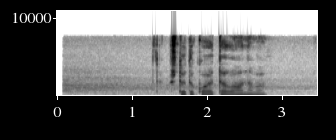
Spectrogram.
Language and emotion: Russian, neutral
